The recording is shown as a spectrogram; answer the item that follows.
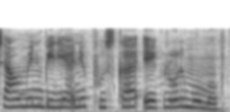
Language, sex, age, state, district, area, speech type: Bengali, female, 18-30, West Bengal, Birbhum, urban, spontaneous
